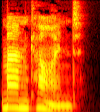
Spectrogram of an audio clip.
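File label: "mankind", British English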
